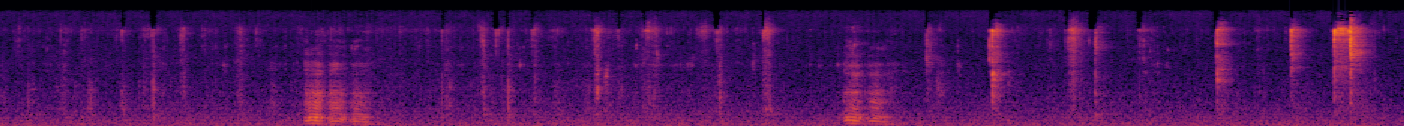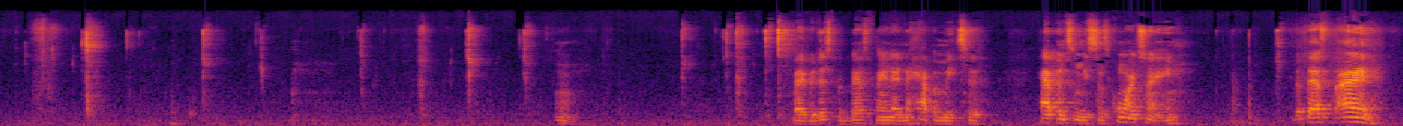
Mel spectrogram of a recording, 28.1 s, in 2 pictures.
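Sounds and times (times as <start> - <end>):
person humming mm: 3.0 - 3.8, 8.4 - 9.0, 19.6 - 20.0.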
